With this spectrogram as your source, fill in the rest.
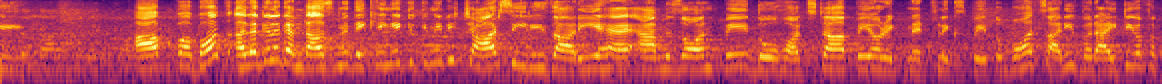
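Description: A young woman speaks animatedly and close into microphones.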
